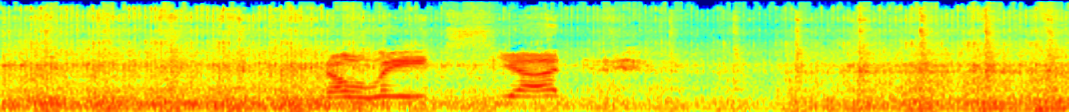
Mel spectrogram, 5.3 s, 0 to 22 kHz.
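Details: John Deere 4430 tractor diesel just after replacing the leaky fuel filter (cracked glass housing): steady low idle rumble settling after the start, no misses or knocks, no leaks yet; normal diesel idle.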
